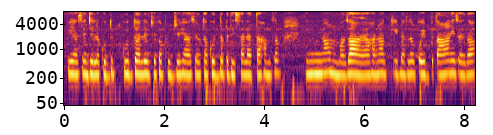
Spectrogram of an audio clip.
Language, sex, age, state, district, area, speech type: Dogri, female, 18-30, Jammu and Kashmir, Reasi, rural, spontaneous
